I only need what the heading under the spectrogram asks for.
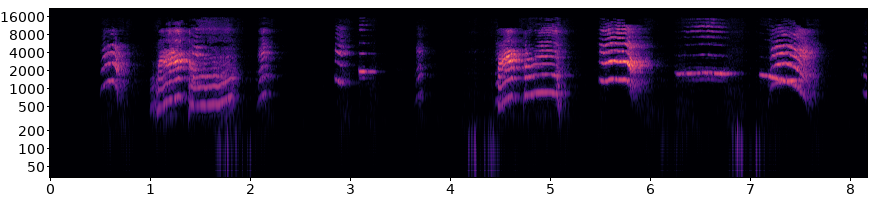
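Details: Parrot talking indoors, mixing chattering harmonic syllables with clear level whistled notes and rounded arching calls, plus a few low knocks between phrases.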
